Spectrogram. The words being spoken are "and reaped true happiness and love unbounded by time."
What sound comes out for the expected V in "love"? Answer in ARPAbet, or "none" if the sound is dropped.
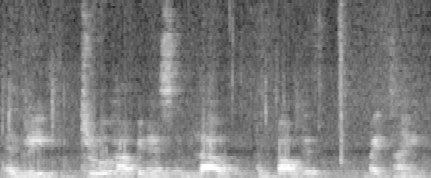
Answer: B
